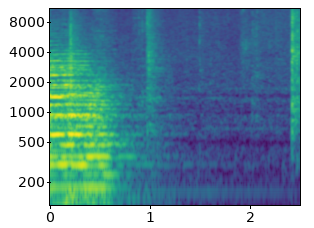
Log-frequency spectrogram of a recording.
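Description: A brass band holds a final chord that rings out in an echoing hall.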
